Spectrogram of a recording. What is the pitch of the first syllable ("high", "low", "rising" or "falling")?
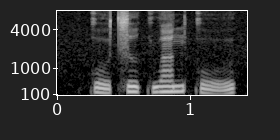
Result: low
